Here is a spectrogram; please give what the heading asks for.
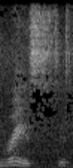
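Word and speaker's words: Morais: So Saturday, I still managed to read one book, which was The 100-Foot Journey by Richard C. Moraes.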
